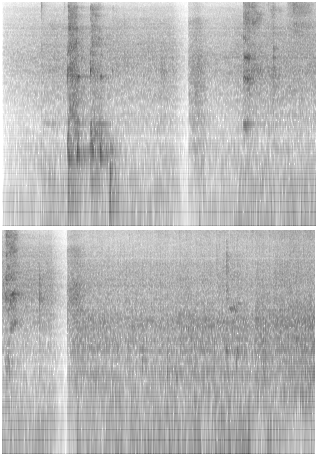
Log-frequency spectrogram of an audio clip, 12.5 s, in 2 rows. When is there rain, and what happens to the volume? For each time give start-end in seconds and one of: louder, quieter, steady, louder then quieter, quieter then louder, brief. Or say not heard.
0.0-12.5 louder.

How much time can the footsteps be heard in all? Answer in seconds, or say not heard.
not heard.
